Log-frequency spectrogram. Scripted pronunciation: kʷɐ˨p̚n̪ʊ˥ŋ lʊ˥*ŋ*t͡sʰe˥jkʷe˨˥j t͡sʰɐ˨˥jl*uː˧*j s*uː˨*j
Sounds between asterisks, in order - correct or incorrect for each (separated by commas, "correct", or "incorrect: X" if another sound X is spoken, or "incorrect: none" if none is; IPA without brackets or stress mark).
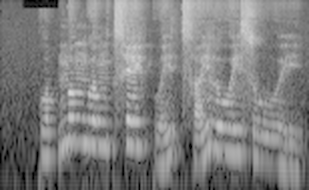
correct, correct, incorrect: uː˨˩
